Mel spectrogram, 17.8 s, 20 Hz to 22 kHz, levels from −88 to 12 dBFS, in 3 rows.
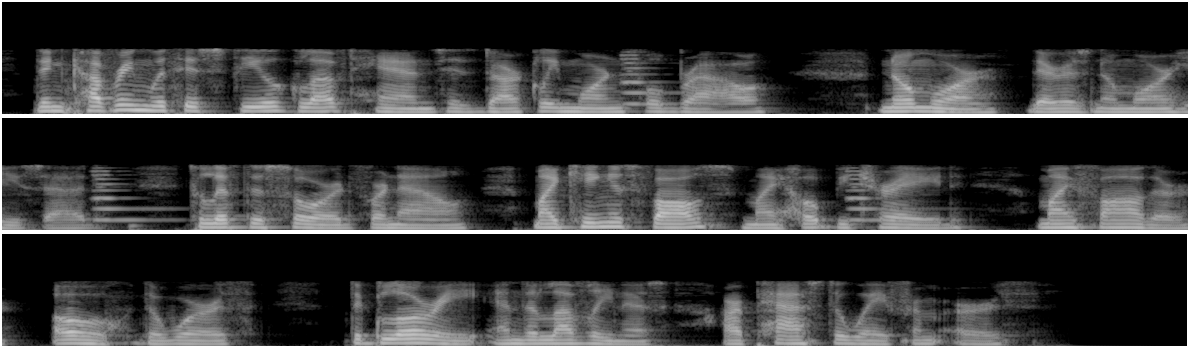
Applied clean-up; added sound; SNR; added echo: classical method log-MMSE.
